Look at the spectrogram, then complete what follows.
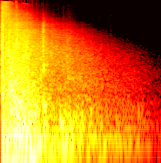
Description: Rifle; Sound Ideas; Guns

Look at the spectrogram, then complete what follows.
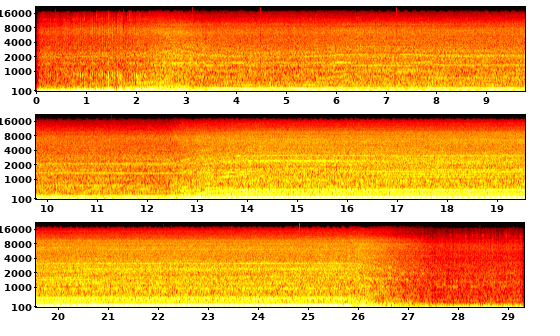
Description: Ferrari Testarosa Fast Idle; Automobiles

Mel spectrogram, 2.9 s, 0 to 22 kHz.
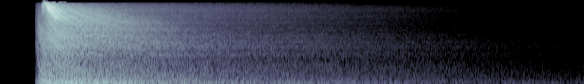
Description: Symphonic Hit Short Finale - Single; Hollywood Edge; sound designer's toolkit v2

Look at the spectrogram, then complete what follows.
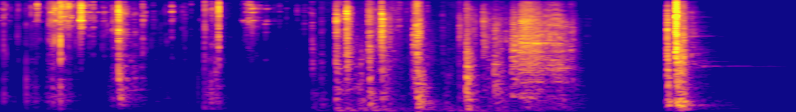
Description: Auto Door Open Brake Release; Automobiles

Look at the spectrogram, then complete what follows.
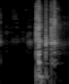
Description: matches drop; best service Blue Box

